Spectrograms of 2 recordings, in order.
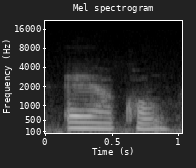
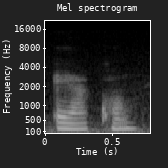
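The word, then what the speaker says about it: エアコン: Kagami lemari todana AC eakong nah AC juga ini berasal dari bahasa Inggris yaitu Air Conditioner yang disingkat menjadi eakong jadi ada juga beberapa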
